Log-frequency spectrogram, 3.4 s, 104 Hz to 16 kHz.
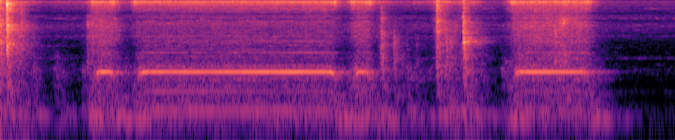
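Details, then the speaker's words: Prusa XL tool 5 docking/undocking after fixing nozzle hitting dock (tape added): clean stepper hum in two short moves, soft clicks, no squeak or drag marks; normal tool change, squeak resolved. "see see if we're any happier with that that sounds way [Music] better"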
